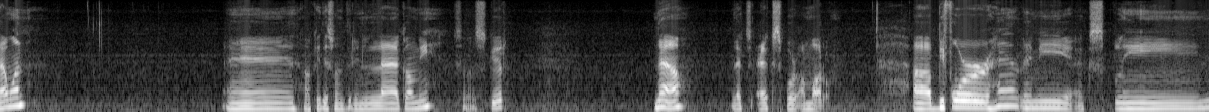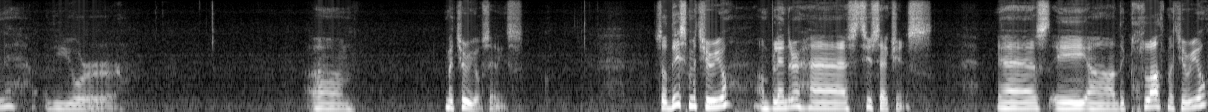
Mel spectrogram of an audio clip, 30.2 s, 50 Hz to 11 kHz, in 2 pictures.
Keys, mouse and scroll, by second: 7.1 middle click, 9.2 click, 17.0 click, 20.5-22.0 scroll down 16, 22.0-24.1 scroll up 24, 24.1-25.1 scroll up 5, 25.1 middle click, 29.6 middle click.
